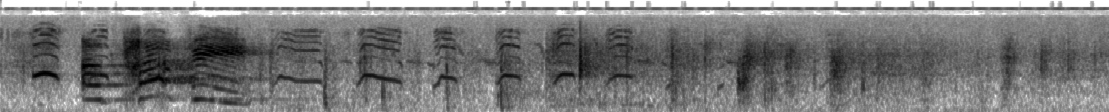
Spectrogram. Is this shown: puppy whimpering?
yes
